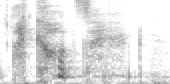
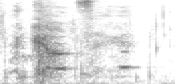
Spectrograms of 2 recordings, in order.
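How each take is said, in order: First: Whispering. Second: High, whimpering whisper; crying whisper. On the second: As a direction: whisper it as if about to cry. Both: Acted. Too shocked to say it.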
